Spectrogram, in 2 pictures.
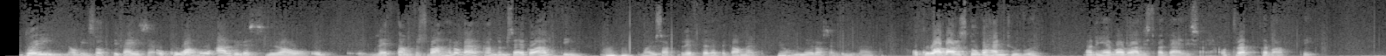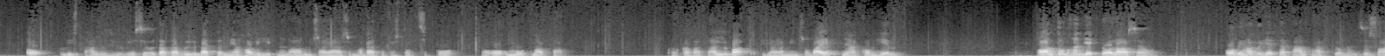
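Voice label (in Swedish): Ål Dalarna, dialekter, svenska sagor; Folkminnen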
